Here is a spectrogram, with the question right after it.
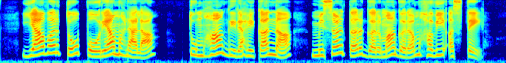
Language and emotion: Marathi, neutral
